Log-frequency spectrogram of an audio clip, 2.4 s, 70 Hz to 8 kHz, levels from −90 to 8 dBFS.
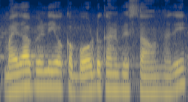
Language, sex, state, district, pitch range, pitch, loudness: Telugu, male, Telangana, Komaram Bheem, 120-150 Hz, 135 Hz, -18 LUFS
